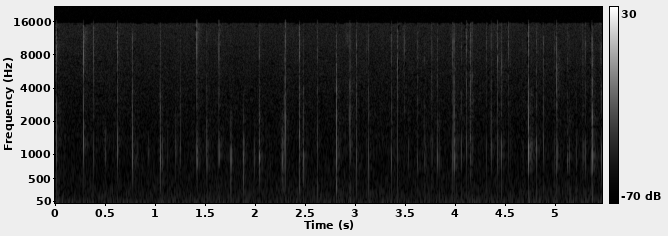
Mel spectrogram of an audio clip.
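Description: A small, hollow, light-blue round plastic lip balm egg held in the fingers is tapped quickly with long acrylic nails. The result is a rapid run of short, dry, hollow clicks, centered around 1 kHz with bright tops and almost no ring, at a quiet level.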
